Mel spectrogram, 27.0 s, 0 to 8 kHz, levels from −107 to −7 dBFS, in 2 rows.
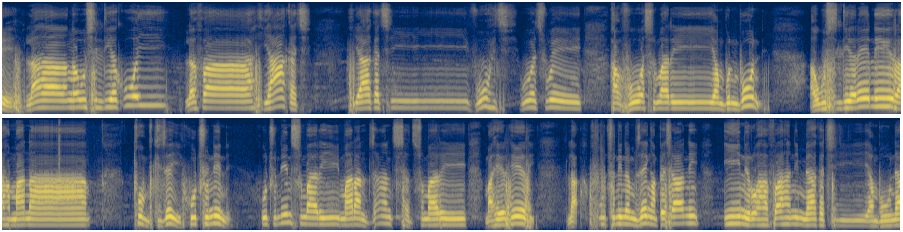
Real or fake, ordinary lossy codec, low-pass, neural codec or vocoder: real; none; none; none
